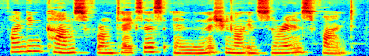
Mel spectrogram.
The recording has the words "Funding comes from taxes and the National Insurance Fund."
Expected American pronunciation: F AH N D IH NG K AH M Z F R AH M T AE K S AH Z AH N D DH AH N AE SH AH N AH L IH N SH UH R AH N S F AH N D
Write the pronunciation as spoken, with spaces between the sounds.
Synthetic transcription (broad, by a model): F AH N D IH NG K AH M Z F R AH M T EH K S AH S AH N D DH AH N AE SH AH N AH L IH N S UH R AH N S F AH N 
